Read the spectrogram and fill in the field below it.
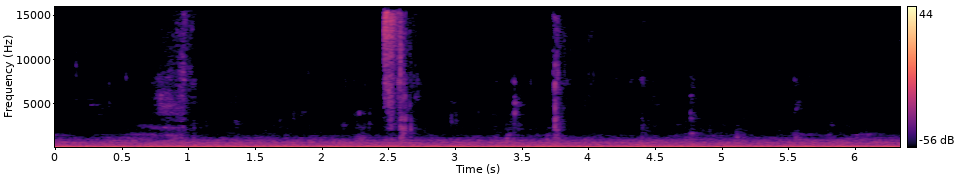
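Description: Someone eating a meal of meaty chicken parmesan spaghetti and pizza, with faint, close chewing and a few soft bites and squishes over a steady low hum.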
